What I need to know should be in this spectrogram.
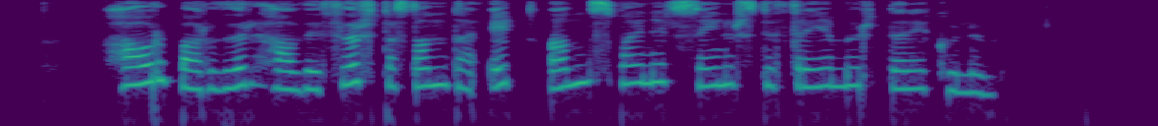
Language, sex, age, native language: Icelandic, female, 20-29, Icelandic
